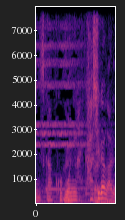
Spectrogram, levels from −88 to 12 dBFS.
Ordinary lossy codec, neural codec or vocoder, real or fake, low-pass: none; none; real; none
